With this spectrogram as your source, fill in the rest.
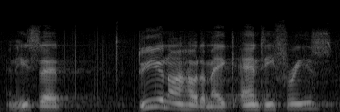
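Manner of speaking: naive outport soldier son reading his letter; broad dialect, lively comic recitation; George from Crinkle Cove. Acted. Soldier son writing home to Mama and Dadda, naive and earnest.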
